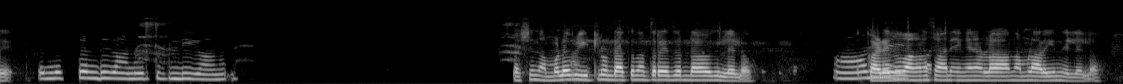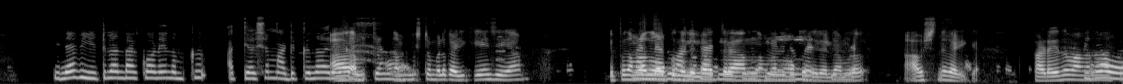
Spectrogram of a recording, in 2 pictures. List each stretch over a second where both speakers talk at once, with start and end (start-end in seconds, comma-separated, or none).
17.6-19.8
